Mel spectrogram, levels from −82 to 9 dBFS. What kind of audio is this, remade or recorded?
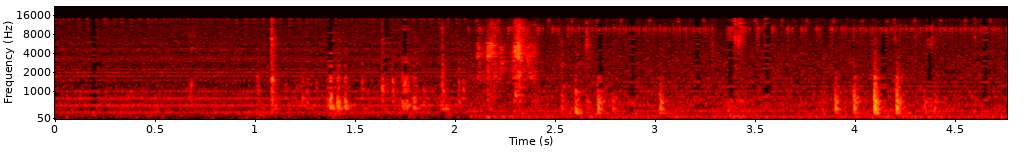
recorded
